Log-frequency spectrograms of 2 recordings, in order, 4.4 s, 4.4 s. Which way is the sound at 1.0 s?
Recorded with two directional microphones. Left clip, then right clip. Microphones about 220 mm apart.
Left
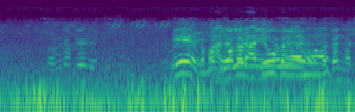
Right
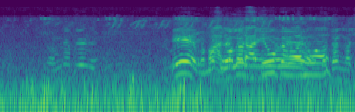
20° right (ahead or behind).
